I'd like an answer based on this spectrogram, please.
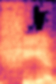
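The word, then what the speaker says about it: Shein: if anybody has wondered the s-h-e-i-n is pronounced Sheen they sent me a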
